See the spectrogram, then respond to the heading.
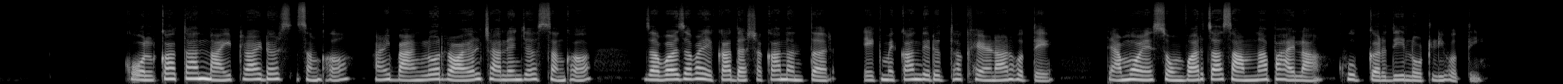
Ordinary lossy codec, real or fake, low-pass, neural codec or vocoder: none; fake; 19.8 kHz; autoencoder, 48 kHz, 32 numbers a frame, DAC-VAE, trained on Japanese speech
